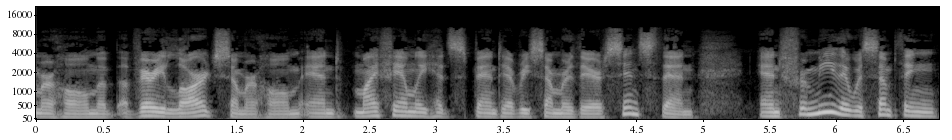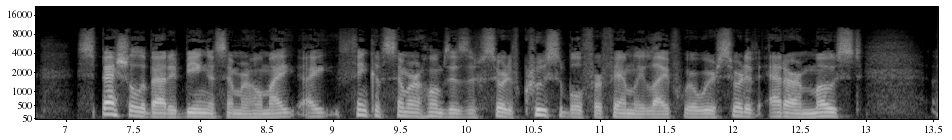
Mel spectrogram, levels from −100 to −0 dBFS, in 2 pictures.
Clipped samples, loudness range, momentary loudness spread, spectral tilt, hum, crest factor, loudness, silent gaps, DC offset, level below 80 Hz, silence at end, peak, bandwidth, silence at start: under 0.1%; 3 LU; 8 LU; -5.5 dB/octave; none; 20 dB; -33 LUFS; none; under 0.1%; -72 dBFS; 0 s; -12 dBFS; 10 kHz; 0 s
